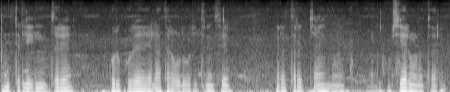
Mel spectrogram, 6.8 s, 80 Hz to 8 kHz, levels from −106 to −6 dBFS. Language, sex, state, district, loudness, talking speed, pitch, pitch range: Kannada, male, Karnataka, Koppal, -20 LUFS, 125 wpm, 110 Hz, 105-120 Hz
